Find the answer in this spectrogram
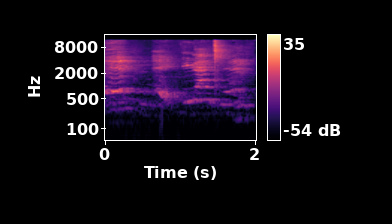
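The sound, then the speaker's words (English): Young children play in the infant and preschool wing of a children's shelter in rural Benton County, Arkansas, with small voices chattering and a few claps of hands. “A half a dozen children play in the infant and preschool wing inside the Northwest Arkansas Children's Shelter in rural Benton County.”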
